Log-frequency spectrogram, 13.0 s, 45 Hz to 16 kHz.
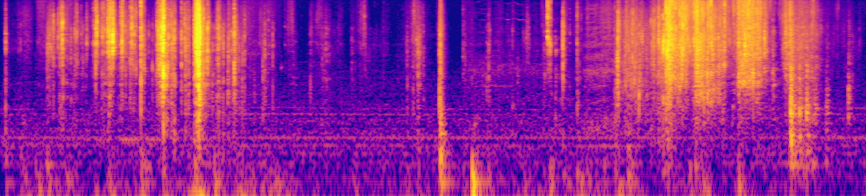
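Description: Foil pack of 2019 Panini Contenders football cards being torn open, crinkling loudly in bursts about one to three seconds in. A few light clicks follow as the cards are handled, then another stretch of crinkling near the end.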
